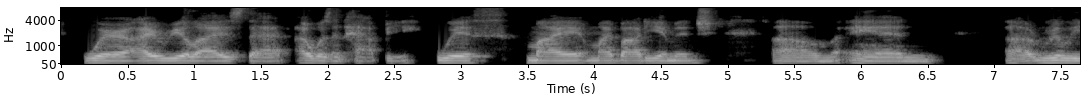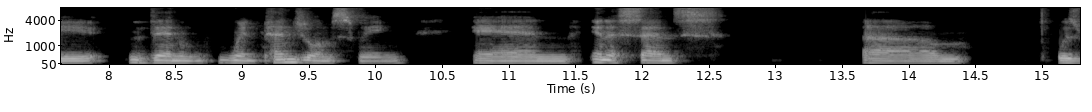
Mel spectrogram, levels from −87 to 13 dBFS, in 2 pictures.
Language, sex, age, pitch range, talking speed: English, male, 20-39, 105-120 Hz, 100 wpm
